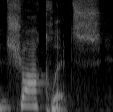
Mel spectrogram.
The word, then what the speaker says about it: chocolate: The flowers were old, along with the chocolates. Vamos a pronunciar esa palabra. No es chocolate, sino chalk, como tiza, y luego lit, encendido. Dos sílabas, ¿eh? Olvídate esa O por medio.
